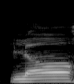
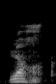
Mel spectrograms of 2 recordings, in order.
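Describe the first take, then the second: First: The word is drawn out slowly. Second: The word is said quickly. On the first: The speaker calls it wrong. "No tengo que decir log" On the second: The speaker calls it right. "yo lo digo rápido"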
